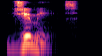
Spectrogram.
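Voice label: "jimmies", British English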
